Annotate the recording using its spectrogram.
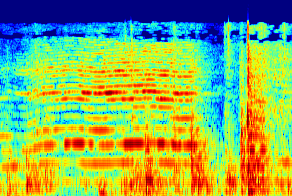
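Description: Munchkin cat giving a long, drawn-out, wavering yowl, the warning call of a cat standoff. It ends in a short, sharp hiss near the end.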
